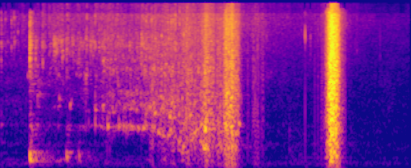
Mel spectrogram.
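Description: Water pours into an Instant Pot in short splashy bursts, a brief trickle and then one louder gush near the end, close by and with no talking.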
